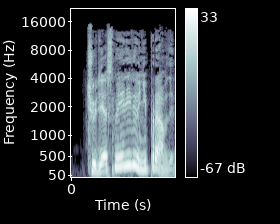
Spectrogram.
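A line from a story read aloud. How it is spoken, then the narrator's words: Exclaiming. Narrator (Russian): воскликнула Милдред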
